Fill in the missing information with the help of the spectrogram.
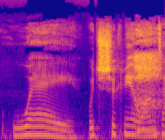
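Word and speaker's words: Ouai: I know, but it's like O-U-O-I. – Oh, yeah. – It doesn't look like that, but it's pronounced Way. – Not we. – No, it's Way.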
